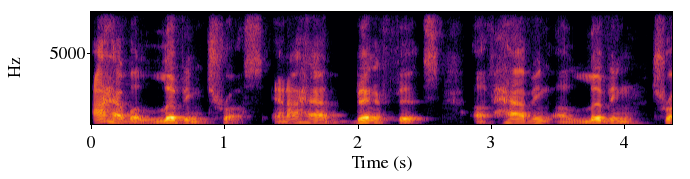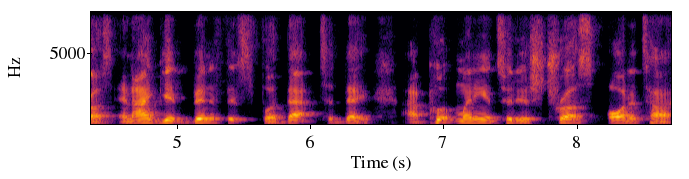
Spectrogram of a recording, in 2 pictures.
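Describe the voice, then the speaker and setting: This man speaks at a moderate pace in an animated tone. The recording is very clean, with a silent background. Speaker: financial educator. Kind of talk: church seminar talk. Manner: loud.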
